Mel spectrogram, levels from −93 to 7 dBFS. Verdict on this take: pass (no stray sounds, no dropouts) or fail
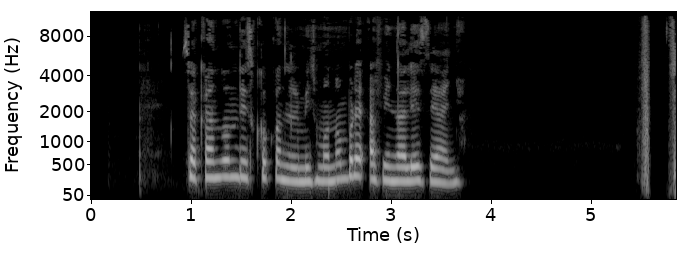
pass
